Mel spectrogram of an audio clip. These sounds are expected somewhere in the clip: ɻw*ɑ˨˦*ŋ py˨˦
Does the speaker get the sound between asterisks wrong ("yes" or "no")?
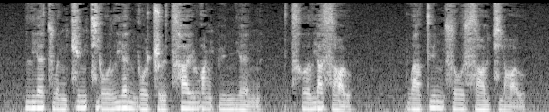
yes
